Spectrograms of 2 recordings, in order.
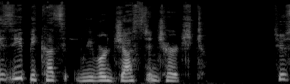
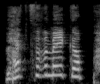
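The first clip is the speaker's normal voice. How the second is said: much higher, loud, bright switch; chirpy reset; 13 semitones higher, 9 dB louder than usual. Real, not acted. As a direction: snap back to cheerful. Bright switch back to tutorial.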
